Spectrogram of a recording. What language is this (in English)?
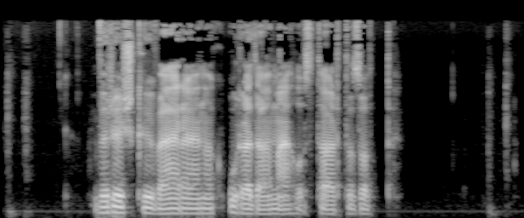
Hungarian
